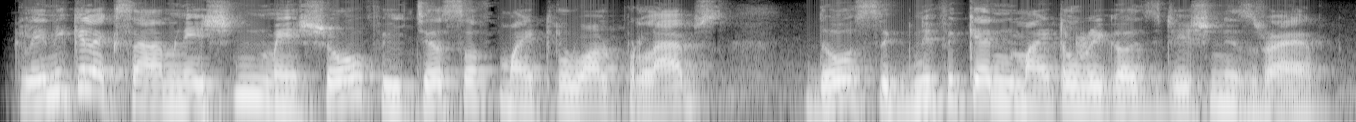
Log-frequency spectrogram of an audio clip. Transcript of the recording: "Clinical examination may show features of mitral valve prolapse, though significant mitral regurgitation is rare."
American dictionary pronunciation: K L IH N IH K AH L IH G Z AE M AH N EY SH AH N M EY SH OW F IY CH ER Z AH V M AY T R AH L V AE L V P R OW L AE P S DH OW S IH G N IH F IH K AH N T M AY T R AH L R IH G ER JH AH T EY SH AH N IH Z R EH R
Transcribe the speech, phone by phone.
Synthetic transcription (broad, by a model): K L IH N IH K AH L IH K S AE M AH N EY SH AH N M EY SH OW F IY CH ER S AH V M AY T R AH L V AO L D P R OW L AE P S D OW S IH G N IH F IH K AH N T M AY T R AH L R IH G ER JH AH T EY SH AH N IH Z R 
